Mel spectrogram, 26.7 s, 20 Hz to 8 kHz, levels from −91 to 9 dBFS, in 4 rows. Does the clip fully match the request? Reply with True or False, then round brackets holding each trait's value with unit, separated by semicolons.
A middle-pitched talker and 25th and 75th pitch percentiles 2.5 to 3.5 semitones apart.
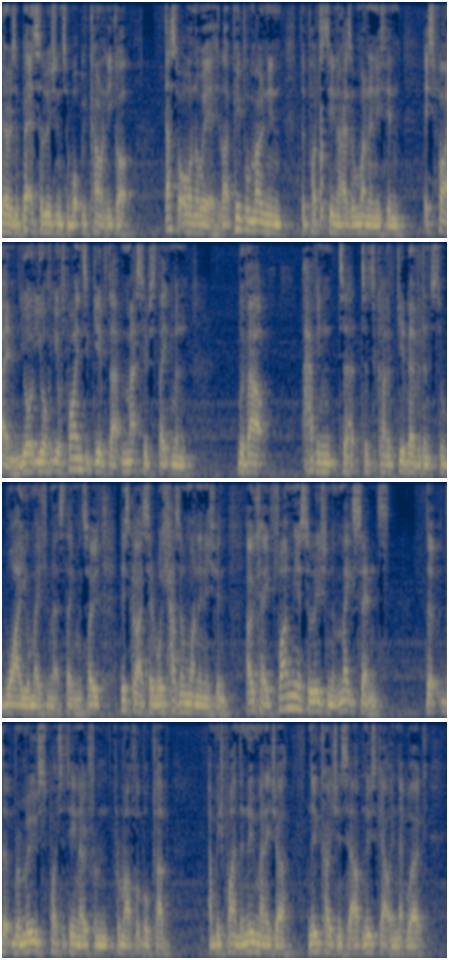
False (100 Hz; 2.9 semitones)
